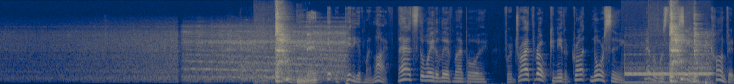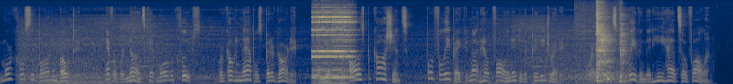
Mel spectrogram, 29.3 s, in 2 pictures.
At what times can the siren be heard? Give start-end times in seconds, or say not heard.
not heard.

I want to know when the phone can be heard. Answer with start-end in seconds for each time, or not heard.
5.9-6.3, 12.4-14.3, 20.9-21.9.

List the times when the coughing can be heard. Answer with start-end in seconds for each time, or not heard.
5.0-5.8, 12.9-13.9, 26.1-27.1.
